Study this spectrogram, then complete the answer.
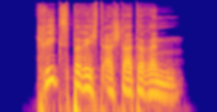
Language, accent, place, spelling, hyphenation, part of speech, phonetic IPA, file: German, Germany, Berlin, Kriegsberichterstatterin, Kriegs‧be‧richt‧er‧stat‧te‧rin, noun, [ˈkʁiːksbəʁɪçtʔɛɐ̯ˌʃtatəʁɪn], De-Kriegsberichterstatterin.ogg
- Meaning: female equivalent of Kriegsberichterstatter: war correspondent, war reporter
